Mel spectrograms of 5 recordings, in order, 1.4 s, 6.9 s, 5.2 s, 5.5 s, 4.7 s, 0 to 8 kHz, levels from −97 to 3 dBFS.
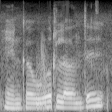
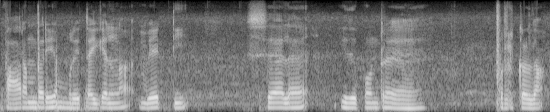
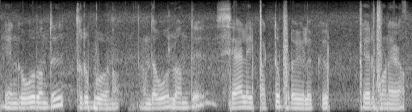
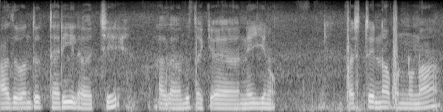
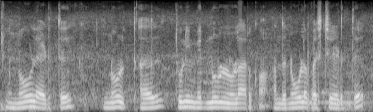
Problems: background sounds at intervals, background conversations at intervals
